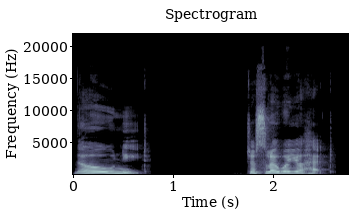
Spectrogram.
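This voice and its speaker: A woman's voice: fairly high pitch, slow pace. A woman playing a stern, commanding male Buddha with an authoritative manner in a fantasy audio drama. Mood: calm, commanding.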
